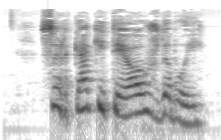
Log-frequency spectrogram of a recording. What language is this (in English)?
Catalan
